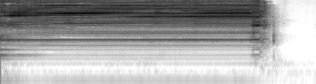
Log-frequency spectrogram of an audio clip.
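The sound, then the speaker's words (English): An electric ball trimmer buzzes steadily and loudly for about two seconds, a dense harmonic motor drone, then cuts off abruptly into silence. No voices are heard. “Ball trimmer is out.”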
